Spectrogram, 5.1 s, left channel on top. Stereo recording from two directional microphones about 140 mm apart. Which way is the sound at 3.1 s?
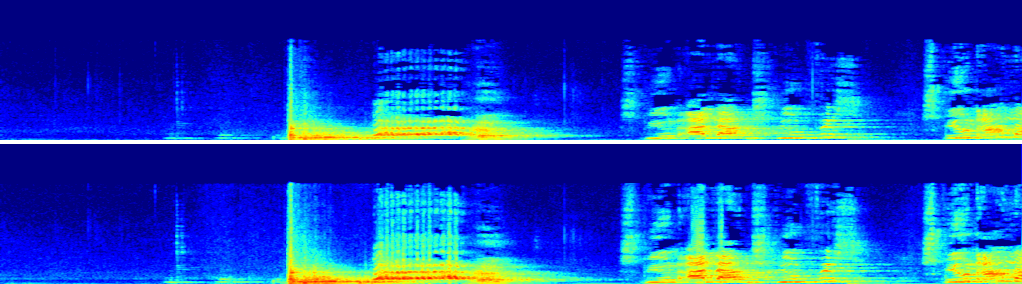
25° right (ahead or behind).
